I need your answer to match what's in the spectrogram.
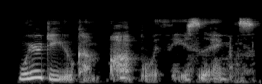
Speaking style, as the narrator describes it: Sergei sighed

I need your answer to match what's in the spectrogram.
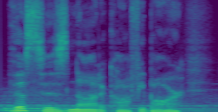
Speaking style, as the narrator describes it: they replied dryly

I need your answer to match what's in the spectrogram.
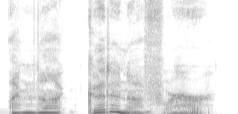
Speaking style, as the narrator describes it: a tiny but persistent voice in Natalie's head whispered

